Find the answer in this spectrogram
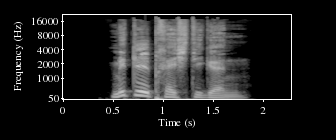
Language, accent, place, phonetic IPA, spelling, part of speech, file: German, Germany, Berlin, [ˈmɪtl̩ˌpʁɛçtɪɡn̩], mittelprächtigen, adjective, De-mittelprächtigen.ogg
- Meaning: inflection of mittelprächtig: 1. strong genitive masculine/neuter singular 2. weak/mixed genitive/dative all-gender singular 3. strong/weak/mixed accusative masculine singular 4. strong dative plural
